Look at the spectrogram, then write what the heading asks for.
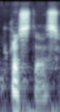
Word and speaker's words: Christus: The pronunciation was a little off at the time. It should have been Christus, which would have been the proper, Roman pronunciation.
